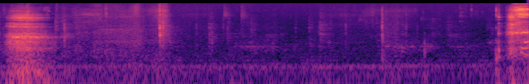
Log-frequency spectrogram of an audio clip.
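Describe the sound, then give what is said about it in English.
A dog snorts loudly near a microphone, a sharp breathy huff, then faint breathing and a few soft clicks before another short snuffle at the end. “I think that's our little hellhound.”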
